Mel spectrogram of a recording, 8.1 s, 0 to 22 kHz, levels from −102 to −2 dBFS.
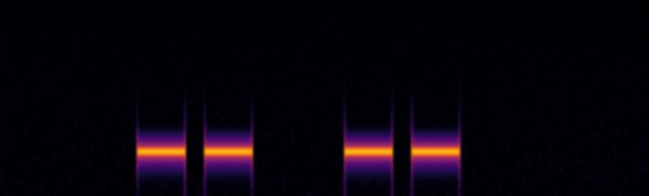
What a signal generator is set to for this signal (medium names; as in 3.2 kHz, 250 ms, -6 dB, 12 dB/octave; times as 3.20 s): beep pattern sine 909 Hz, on 0.60 s, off 0.24 s, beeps 2, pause 1.15 s, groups 2, -16 dBFS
